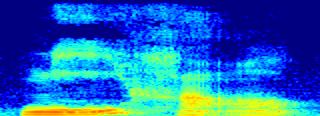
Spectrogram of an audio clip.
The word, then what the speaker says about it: 你好: Premièrement, la lettre H se prononce toujours en chinois.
